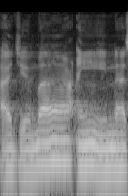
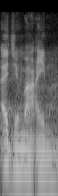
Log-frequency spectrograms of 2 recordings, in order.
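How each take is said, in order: First: The final n is followed by a vowel. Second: The word ends on the n. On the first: The speaker calls it wrong. "dihidupkanlah bunyi nun tersebut" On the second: The speaker calls it right. "seharusnya ajma'in"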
